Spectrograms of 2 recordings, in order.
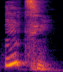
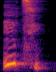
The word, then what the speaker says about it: nti: is ear is called nti in Igbo. Nti. Say it. Nti. Nti. So I'll spell it in English. N-T-I. Okay. In Igbo. Ni. Ti. I. Ni. Ti. I. Nti. Okay.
